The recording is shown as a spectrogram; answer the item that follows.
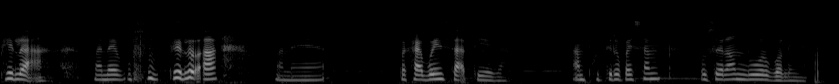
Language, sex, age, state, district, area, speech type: Santali, female, 18-30, West Bengal, Uttar Dinajpur, rural, spontaneous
